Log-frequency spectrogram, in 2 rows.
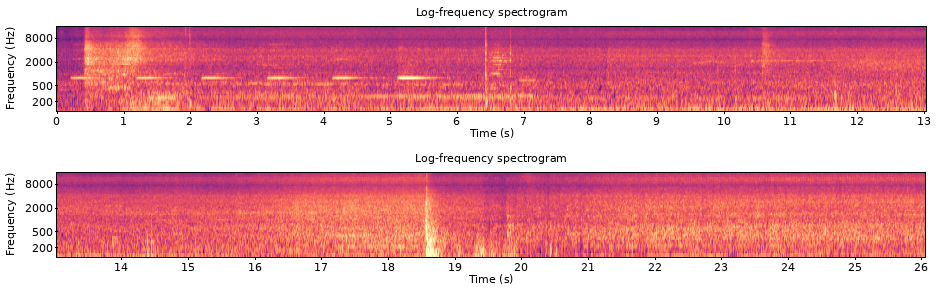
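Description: Honda Pilot's 3.5-litre V6 running at a steady idle, heard from inside the cabin as a low rumble. Over it a dashboard warning chime beeps about once a second for the first six seconds. A single sharp knock comes about two-thirds of the way through.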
